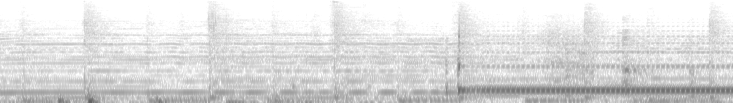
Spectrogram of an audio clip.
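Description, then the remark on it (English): An outgoing phone call's electronic tone as a call is placed to Rob Fee: a quiet steady hum gives way partway through to a louder, unbroken mid-pitched ring that holds to the end. No one speaks. “So I'm calling Rob Fee now.”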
